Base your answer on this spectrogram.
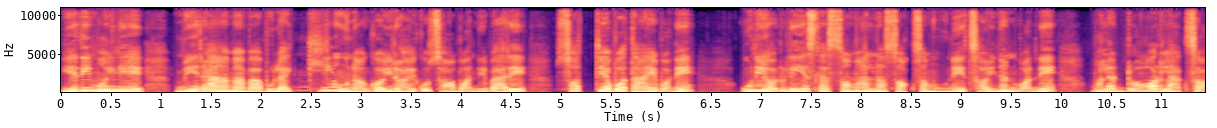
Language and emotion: Nepali, fearful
